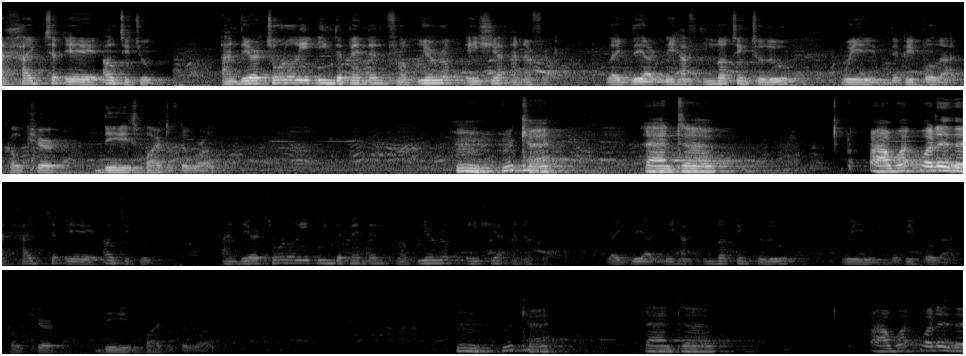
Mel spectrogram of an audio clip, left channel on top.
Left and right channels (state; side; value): quieter; right; 26.1 dB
